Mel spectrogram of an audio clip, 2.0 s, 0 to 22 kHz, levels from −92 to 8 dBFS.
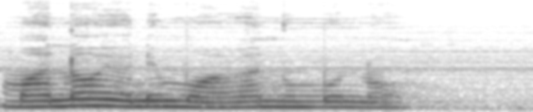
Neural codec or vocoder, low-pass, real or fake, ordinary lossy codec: none; none; real; none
